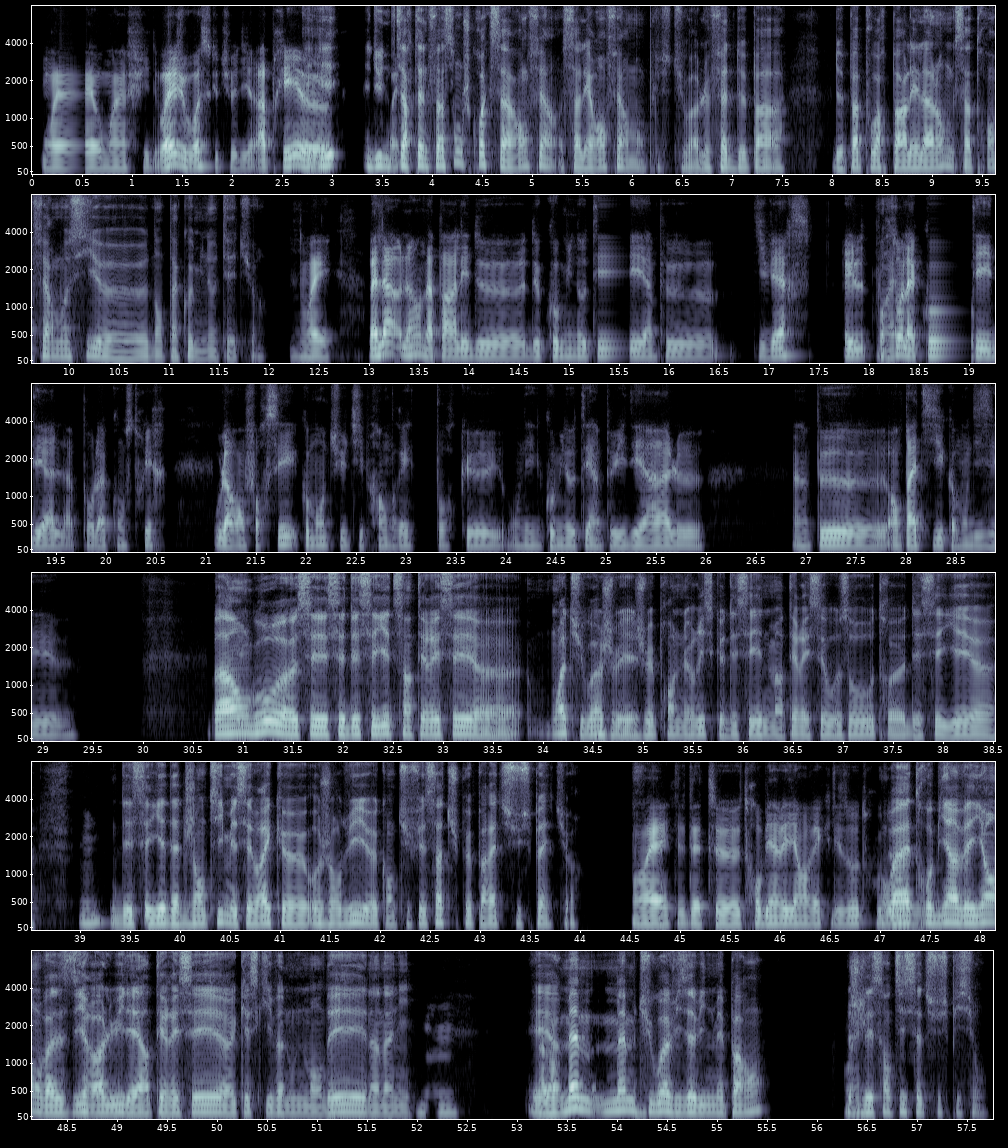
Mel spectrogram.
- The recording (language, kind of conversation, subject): French, unstructured, Comment décrirais-tu une communauté idéale ?
- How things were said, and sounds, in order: distorted speech; other noise; unintelligible speech; other background noise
